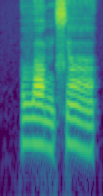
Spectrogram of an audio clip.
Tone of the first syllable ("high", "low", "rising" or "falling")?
falling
